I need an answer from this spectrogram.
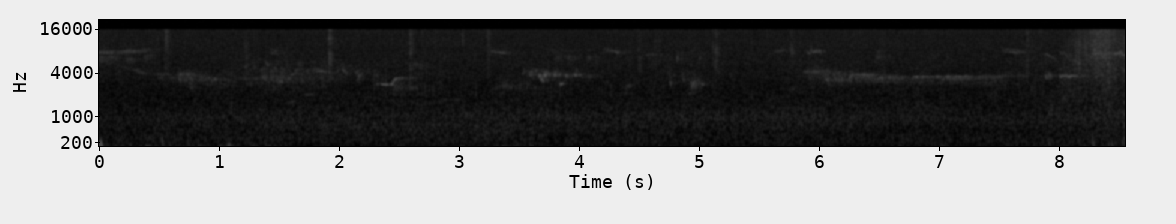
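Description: Near silence with faint, scattered bird chirps and one longer held note a little past halfway.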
